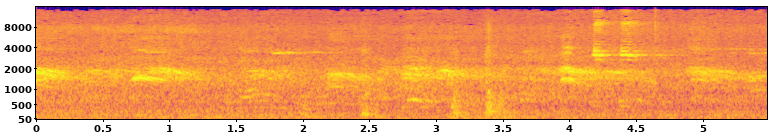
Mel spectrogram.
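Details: Harsh, hoarse caws from an Indian jungle crow (Corvus culminatus) feeding on fish, repeated roughly once a second, over a steady low rumble of traffic and faint voices.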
